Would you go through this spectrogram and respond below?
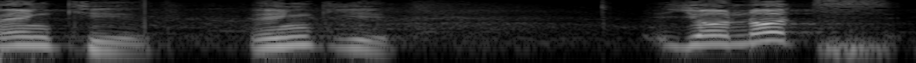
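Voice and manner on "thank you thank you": forced speech through clenched teeth. Speaker showing the audience how some of them say thanks, through clenched teeth. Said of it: "saying thank you with clenched teeth".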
